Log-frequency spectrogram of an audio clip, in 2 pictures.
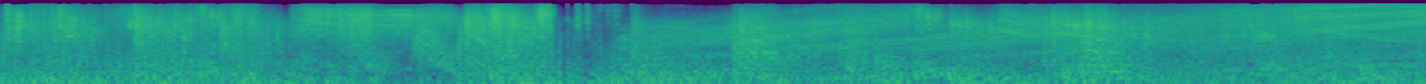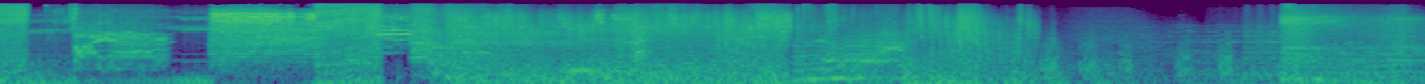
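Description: Space-battle soundtrack: a run of explosions and crashing, shattering blasts with deep booms, set over dramatic background music. The blasts come from torpedoes striking the warship's ion cannon and the cannon blowing up in a surge of energy.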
